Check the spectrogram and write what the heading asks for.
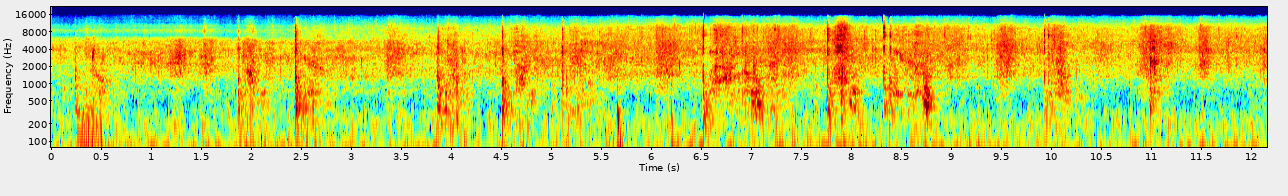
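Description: Chicken pieces in a spicy masala sizzling in a kadai on a gas stove, stirred with a spatula that scrapes against the pan in irregular strokes about one or two times a second.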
